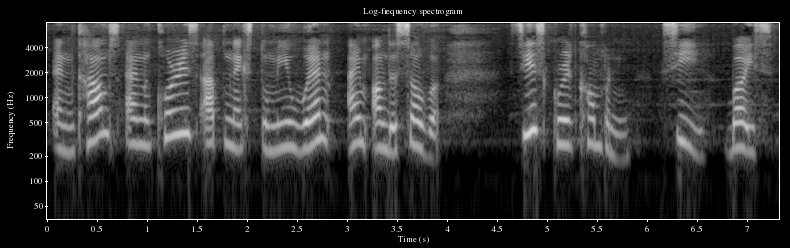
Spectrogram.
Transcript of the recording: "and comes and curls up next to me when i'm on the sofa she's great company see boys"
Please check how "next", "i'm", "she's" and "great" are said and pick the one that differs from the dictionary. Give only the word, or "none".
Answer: she's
